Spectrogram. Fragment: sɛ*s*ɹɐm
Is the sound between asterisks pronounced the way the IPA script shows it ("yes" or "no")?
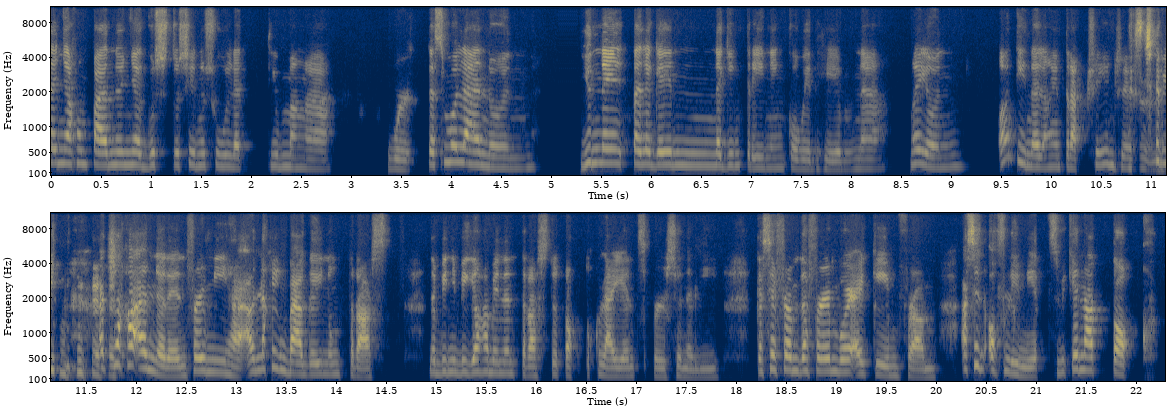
no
